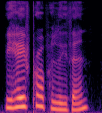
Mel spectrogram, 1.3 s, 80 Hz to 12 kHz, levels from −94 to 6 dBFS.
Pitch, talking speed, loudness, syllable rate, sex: 225 Hz, 140 wpm, -19 LUFS, 6.8 syllables/s, female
